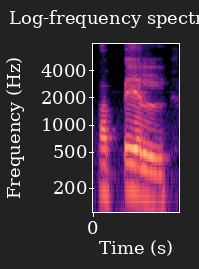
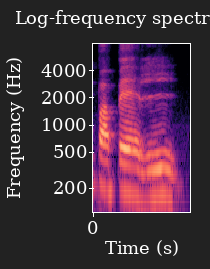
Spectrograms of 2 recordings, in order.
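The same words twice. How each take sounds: First: Papel with the final L sounding like U; vowel-like L. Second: Papel ending in a hard tongue-tip L; wrong L. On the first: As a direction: say papel the way it's normally said. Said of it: "ele tem som de U". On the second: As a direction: say papel with the L fully pronounced, the way it isn't said. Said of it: "Eu não digo papel". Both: Shown as a demonstration.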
